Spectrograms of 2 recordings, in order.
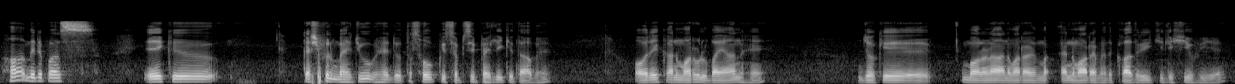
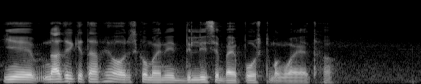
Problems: none marked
